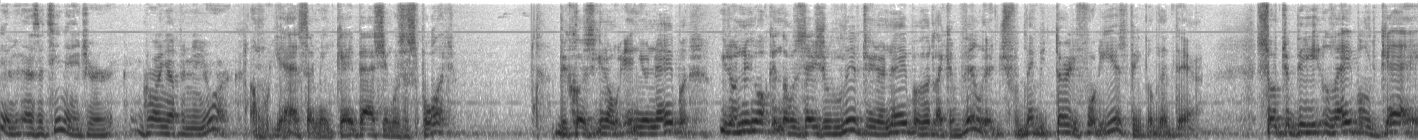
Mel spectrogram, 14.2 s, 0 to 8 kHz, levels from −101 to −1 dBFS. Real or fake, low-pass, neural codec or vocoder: real; 7.2 kHz; none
